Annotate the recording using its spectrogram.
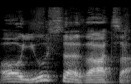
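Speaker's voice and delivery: put-on alien creature voice. Acting out an imagined scene with Jar Jar Binks: Jar Jar Binks voice. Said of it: "including the way he speaks".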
